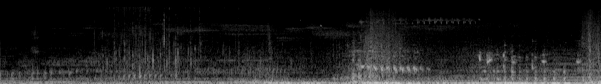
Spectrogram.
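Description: Movie sound-effect vocalization of a giant dinosaur: a deep, rumbling growl that grows louder about halfway through.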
